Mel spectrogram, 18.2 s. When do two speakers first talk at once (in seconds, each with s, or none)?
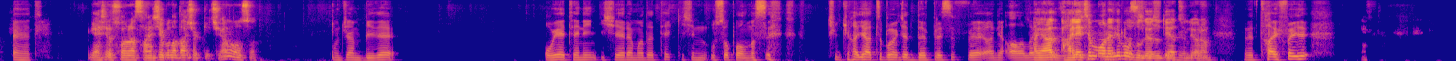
12.9 s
